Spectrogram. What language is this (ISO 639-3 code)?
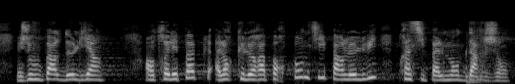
fra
